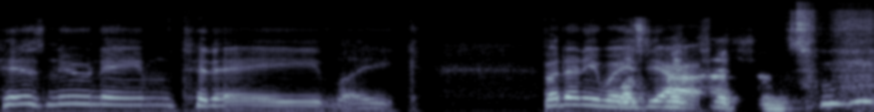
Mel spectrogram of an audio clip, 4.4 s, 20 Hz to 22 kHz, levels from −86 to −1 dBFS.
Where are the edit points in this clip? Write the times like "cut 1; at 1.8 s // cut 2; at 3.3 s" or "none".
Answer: cut 1; at 2.7 s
